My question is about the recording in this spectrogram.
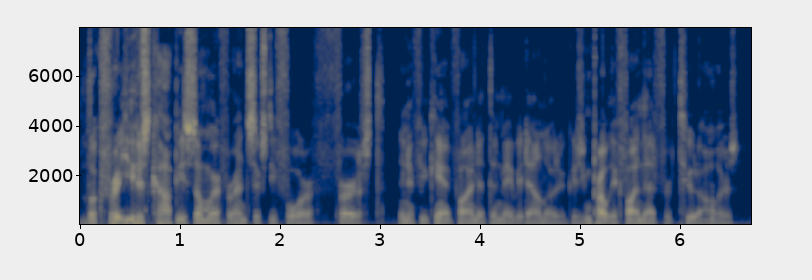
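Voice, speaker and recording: A man's voice: deep voice, quick pace, bright, forceful tone. A man hosting a casual gaming podcast, talking in a laid-back, rambling way with frequent ums. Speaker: podcast host.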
